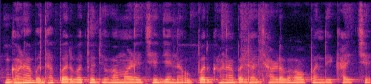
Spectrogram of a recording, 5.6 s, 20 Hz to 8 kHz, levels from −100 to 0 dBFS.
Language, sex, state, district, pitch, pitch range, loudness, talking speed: Gujarati, male, Gujarat, Valsad, 155 Hz, 150-160 Hz, -17 LUFS, 150 wpm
